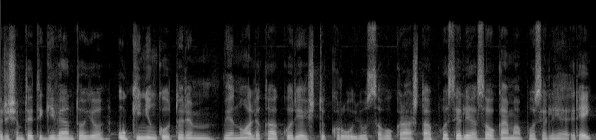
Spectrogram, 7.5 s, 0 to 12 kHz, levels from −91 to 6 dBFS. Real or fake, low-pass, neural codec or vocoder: real; 9.9 kHz; none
